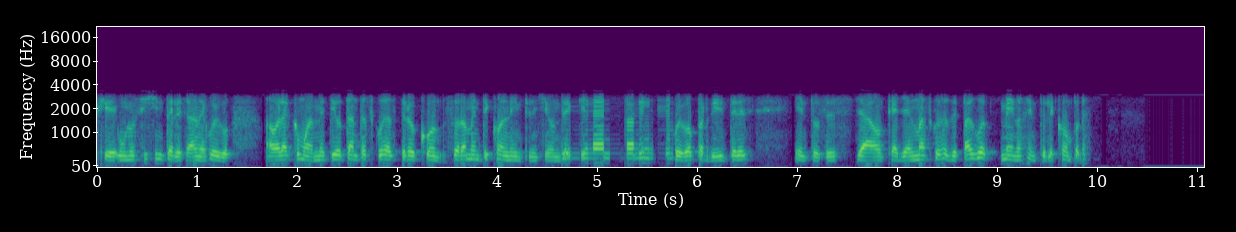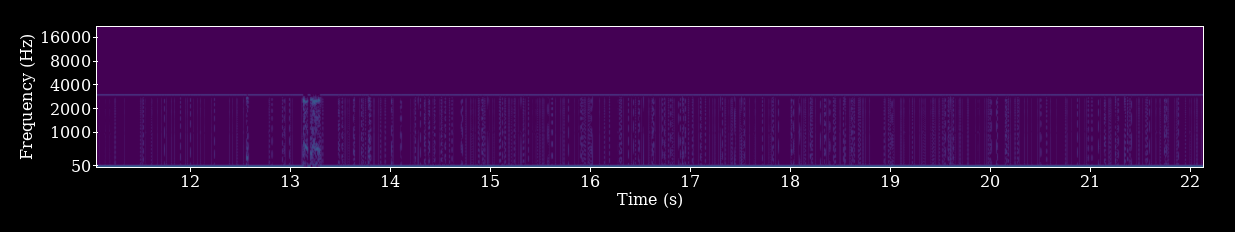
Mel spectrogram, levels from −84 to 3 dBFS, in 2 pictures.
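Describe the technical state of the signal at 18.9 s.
At 18.9 s the speech carries Dialogic VOX ADPCM damage, present for the whole clip. Each sample is stored as a 4-bit step from a running prediction, and the 24 kbps rate fits a 6,000-samples-a-second encoding. Nothing survives above 3.1 kHz, and the low end is thinned below about 300 Hz. The coding is heavy: a gritty hiss rides on the speech and stops between phrases. That speech-tracking grit separates it from plain telephone band-limiting, which narrows the sound without adding noise.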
